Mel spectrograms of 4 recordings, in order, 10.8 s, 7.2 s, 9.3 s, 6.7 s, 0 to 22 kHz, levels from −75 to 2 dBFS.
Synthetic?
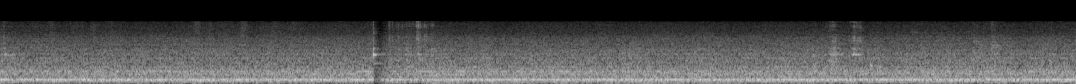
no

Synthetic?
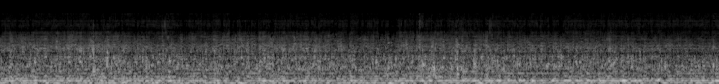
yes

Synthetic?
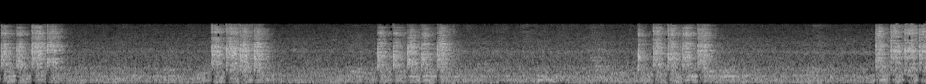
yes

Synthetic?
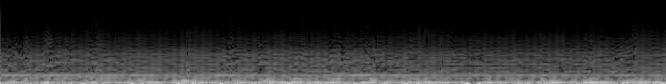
yes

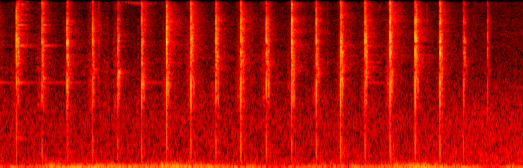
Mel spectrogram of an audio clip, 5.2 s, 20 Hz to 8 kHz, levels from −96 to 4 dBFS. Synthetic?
no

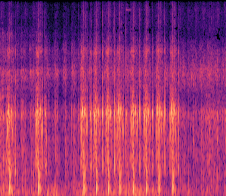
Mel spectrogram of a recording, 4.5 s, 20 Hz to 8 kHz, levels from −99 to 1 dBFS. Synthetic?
no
